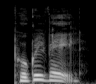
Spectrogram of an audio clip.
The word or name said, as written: pukkelhval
